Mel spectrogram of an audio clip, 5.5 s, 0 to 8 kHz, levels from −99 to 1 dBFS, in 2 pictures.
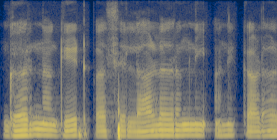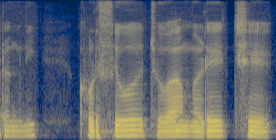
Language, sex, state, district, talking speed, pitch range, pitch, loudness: Gujarati, male, Gujarat, Valsad, 130 wpm, 100-110 Hz, 105 Hz, -20 LUFS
